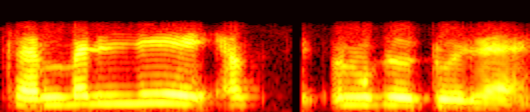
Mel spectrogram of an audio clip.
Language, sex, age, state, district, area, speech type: Malayalam, female, 60+, Kerala, Wayanad, rural, conversation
